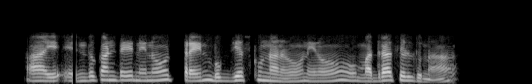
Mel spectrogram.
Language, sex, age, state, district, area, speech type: Telugu, male, 18-30, Telangana, Karimnagar, urban, conversation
